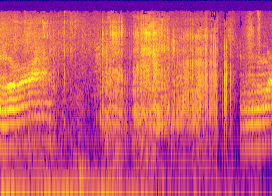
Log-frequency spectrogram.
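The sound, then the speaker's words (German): A cat meows at the start, followed by a rustling, zipper-like sound of a cat carrier bag being carefully opened, then another clear cat meow at the end. “Also wie eine Tasche quasi? Ja, eigentlich eine Tasche für eine Katze. Okay, dann machen wir ganz vorsichtig auf.”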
